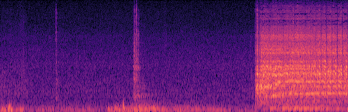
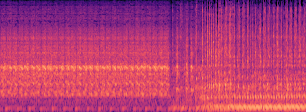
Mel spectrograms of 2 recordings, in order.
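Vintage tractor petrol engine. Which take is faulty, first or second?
first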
